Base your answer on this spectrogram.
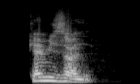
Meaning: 1. camisole (short, sleeveless undergarment) 2. ellipsis of camisole de force; straitjacket
- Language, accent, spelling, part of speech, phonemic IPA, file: French, Canada, camisole, noun, /ka.mi.zɔl/, LL-Q150 (fra)-camisole.wav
